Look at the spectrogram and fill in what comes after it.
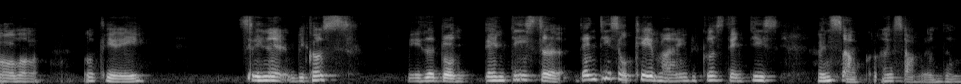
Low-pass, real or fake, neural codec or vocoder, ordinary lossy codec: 9.9 kHz; fake; codec, 24 kHz, 1.5 kbps, HILCodec; none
